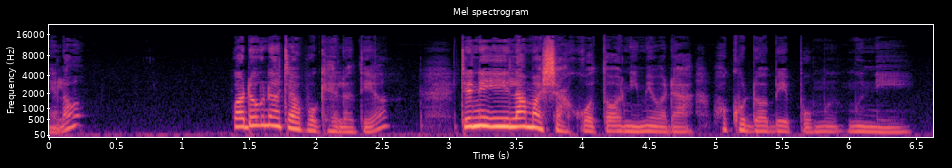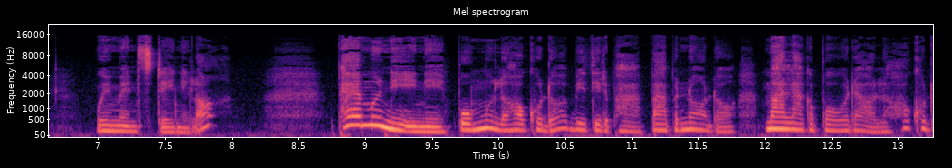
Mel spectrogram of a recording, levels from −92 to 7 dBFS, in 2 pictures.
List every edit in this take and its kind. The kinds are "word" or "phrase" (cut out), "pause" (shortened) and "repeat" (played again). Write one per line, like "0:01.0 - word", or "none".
none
